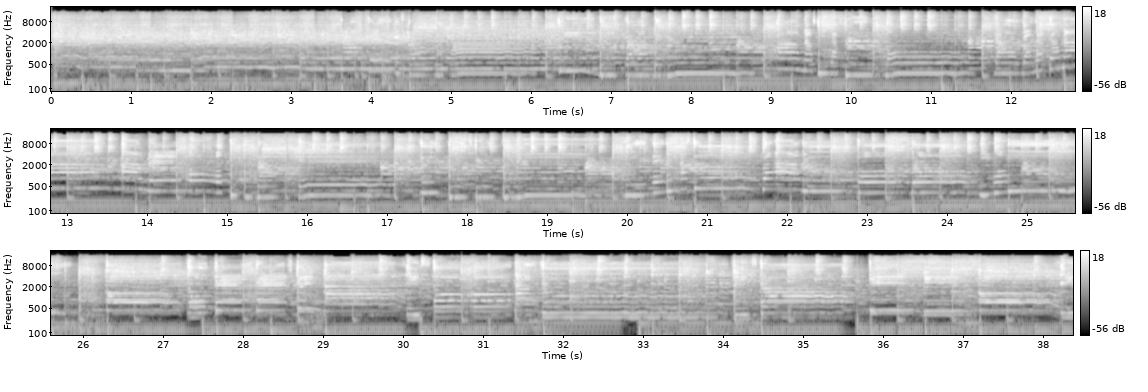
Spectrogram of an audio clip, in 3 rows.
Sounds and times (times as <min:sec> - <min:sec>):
Pop music: 0:00.0 - 0:38.3.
